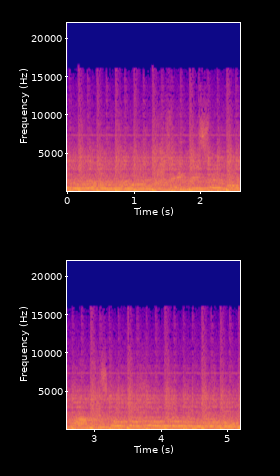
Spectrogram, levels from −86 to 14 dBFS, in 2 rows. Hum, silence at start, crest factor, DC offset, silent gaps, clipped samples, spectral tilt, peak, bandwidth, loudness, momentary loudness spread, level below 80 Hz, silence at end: none; 0 s; 10 dB; under 0.1%; none; under 0.1%; -5 dB/octave; 0 dBFS; 16.5 kHz; -11 LUFS; 1 LU; -18 dBFS; 0 s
